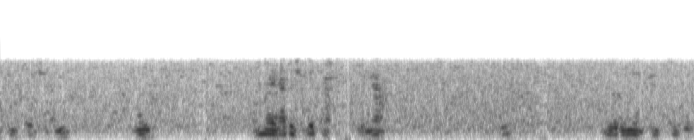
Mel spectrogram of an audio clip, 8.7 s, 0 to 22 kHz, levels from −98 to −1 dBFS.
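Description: Noise suppressor artifacts run through the whole clip. The suppressor pulls down whatever bands it judges to be steady noise by about 20 dB, so the room noise, which sits only about 9 dB below the speech, drops away in pauses and swells back under syllables. What remains of it flutters and warbles, and the speech takes on a thin, watery edge.

iLBC codec coloration is also present from start to finish. The line passes only about 250 Hz to 3.5 kHz, leaving the speech boxy and dull. The codec models each 30 ms block independently, and at a rate that fits its 13.33 kbps mode the speech comes through intelligible but plainly rough and synthetic.

Speech cut by the noise suppressor first appears from 0.00 to 0.89 s, where the suppressor mistakes quieter speech for background and turns it down with the noise, by as much as about 21 dB. Soft consonants and word endings sound swallowed or faint, over roughly a second in total.

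The same speech cut by the noise suppressor returns from 1.49 to 1.96 s, again reaching about 21 dB of loss. Here around a third of a second of speech sinks with the background.

Lost iLBC frames at 2.46 to 2.59 s leave a 120 ms gap, consistent with four frames missing. The decoder fills it by repeating the last pitch cycle blended with noise, so it sounds like a held, faintly buzzy vowel. Normal speech resumes almost immediately after the gap.

Speech cut by the noise suppressor spans 3.11 to 4.84 s, with drops of up to about 21 dB, affecting roughly a second of speech that comes through muffled and swallowed.

Lost iLBC frames fall inside that stretch, from 4.19 to 4.39 s. This 180 ms gap points to six missing frames, and the concealment is a longer held buzzy tone that fades before the speech snaps back.

Speech cut by the noise suppressor comes next from 5.96 to 6.43 s, with the deepest drop in the clip at about 22 dB. 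About a third of a second of quiet speech is pushed down under the background.

Lost iLBC frames occur again at 6.71 to 6.85 s, a 120 ms gap that again fits four frames. It produces the same brief breathy, sustained vowel before clean recovery.

Speech cut by the noise suppressor runs from 7.54 s to the end, reaching about 21 dB of loss. Around a second of speech there sounds faint, with its word endings clipped away.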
